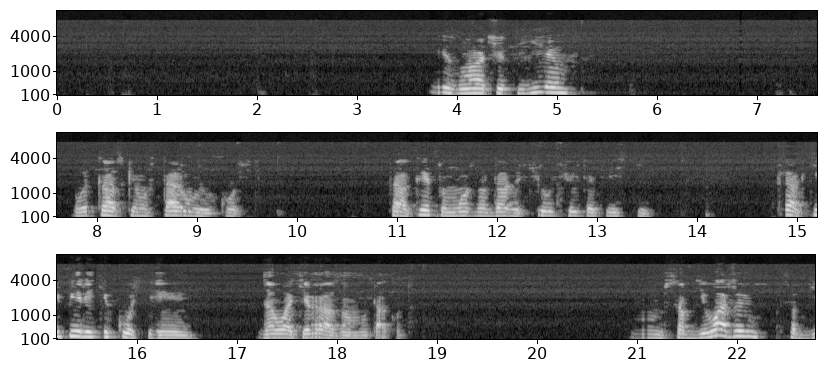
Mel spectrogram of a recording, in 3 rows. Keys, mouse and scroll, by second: 0.8-2.2 middle drag, 2.7-4.3 middle drag, 5.4 middle click, 7.3 e, 9.5 middle click, 10.8 click, 12.8-14.0 middle drag, 15.0 click, 17.8 shift+click, 19.0-22.2 right drag.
